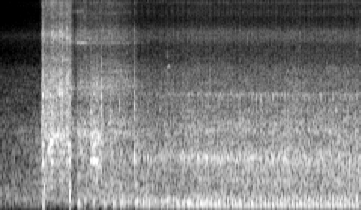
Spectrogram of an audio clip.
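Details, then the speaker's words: Honda Beat scooter at idle after fitting a new CVT roller housing; the earlier rough clattering was suspected to come from a worn, loose roller housing. The engine settles into an even, very smooth idle with no belt-drive rattle: normal CVT idle. "[Tepuk tangan] bisa didengarkan Suaranya sangat halus"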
